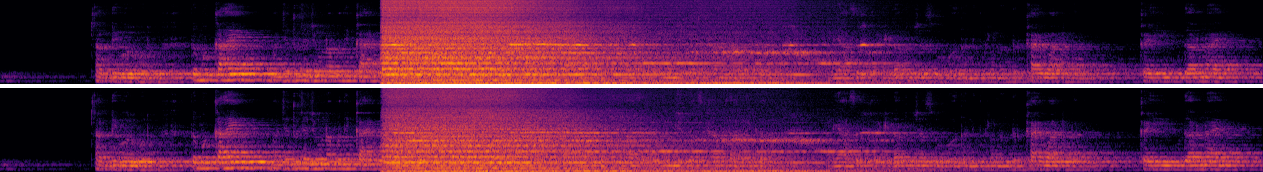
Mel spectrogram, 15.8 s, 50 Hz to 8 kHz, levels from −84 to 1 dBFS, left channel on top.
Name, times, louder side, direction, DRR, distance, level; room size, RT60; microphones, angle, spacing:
voice 1, 1.1-1.9 2.4-9.6 10.3-13.5 14.3-15.3, equal, 25° right, 0 dB, 0.7 m, -32 dB
sound 1, 4.8-11.0, left 4 dB, 50° left, 0.4 m, -23 dB
7.0 x 2.8 x 5.5 m, 2.9 s
head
